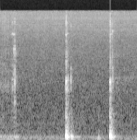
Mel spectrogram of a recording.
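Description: Aluminium hand-press lemon squeezer knocking twice against the countertop as it is opened out, about a second in and again just over half a second later.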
